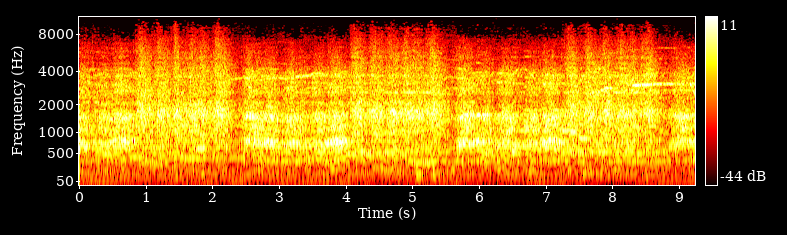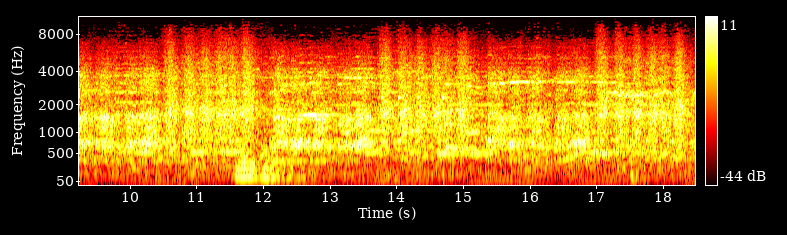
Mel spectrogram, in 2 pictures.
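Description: A large concert crowd cheering and shouting over live orchestral music.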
